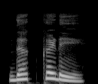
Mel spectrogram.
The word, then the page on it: ದಕ್ಕಡೆ: dakkaḍe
